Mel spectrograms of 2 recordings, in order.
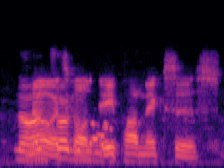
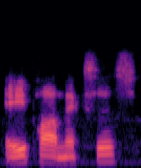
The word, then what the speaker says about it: apomixis: apomixis, Eagle.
